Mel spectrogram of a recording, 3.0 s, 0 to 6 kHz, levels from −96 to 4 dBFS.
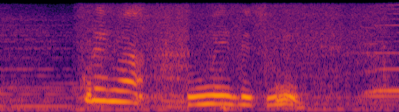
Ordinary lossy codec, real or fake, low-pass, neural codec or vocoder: none; fake; 5.4 kHz; codec, 16 kHz, 6 kbps, DAC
